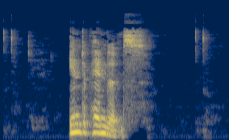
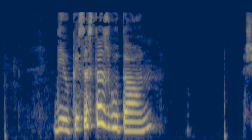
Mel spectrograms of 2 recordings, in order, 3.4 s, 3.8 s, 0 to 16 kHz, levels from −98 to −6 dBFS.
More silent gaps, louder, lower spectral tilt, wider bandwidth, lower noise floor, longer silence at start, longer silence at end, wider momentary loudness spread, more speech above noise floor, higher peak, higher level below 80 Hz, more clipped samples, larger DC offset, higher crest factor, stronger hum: neither; first, -20 LUFS vs -26 LUFS; about the same, -4 dB/octave vs -3 dB/octave; second, 7.6 kHz vs 11.5 kHz; second, -82 dBFS vs -87 dBFS; first, 1.05 s vs 0.8 s; first, 1.25 s vs 0 s; second, 9 LU vs 16 LU; about the same, 63 dB vs 61 dB; first, -6 dBFS vs -10 dBFS; first, -66 dBFS vs -76 dBFS; neither; neither; about the same, 18 dB vs 20 dB; neither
